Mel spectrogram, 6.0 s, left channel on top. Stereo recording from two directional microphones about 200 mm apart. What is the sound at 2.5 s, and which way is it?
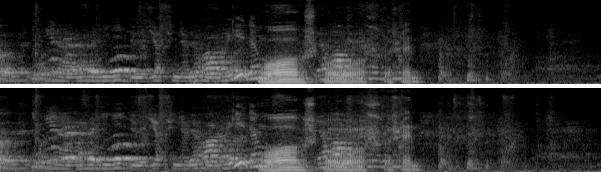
Speech, 45° left (ahead or behind).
